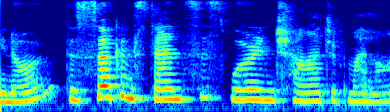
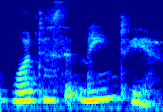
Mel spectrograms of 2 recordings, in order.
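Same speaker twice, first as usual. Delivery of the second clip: normal talking voice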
